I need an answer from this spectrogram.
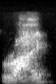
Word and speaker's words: wry: Generally, the initial W is not pronounced, rye, which means interesting, funny, but not really that interesting.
